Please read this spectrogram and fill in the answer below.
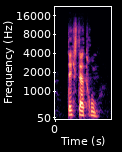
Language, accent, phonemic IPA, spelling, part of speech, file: French, France, /tɛkst a tʁu/, texte à trous, noun, LL-Q150 (fra)-texte à trous.wav
- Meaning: fill-in-the-blank exercise, cloze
